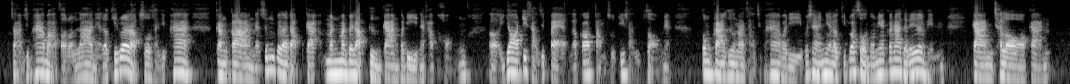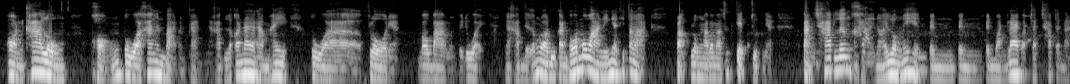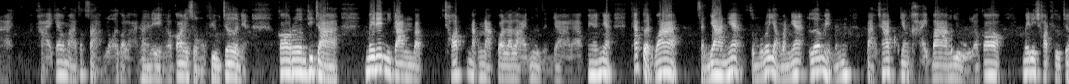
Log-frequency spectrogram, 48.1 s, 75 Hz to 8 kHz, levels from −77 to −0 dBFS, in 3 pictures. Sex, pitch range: male, 105-135 Hz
